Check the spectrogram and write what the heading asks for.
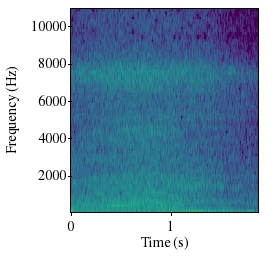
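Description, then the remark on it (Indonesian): A vehicle engine revs and accelerates, a steady low rumbling drone with rising intensity that fills the whole moment, with no voices over it. “ngegas tuh ngegas tuh”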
